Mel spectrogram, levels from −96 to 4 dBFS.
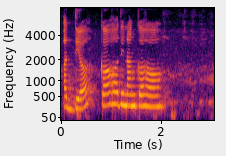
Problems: background sounds at intervals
